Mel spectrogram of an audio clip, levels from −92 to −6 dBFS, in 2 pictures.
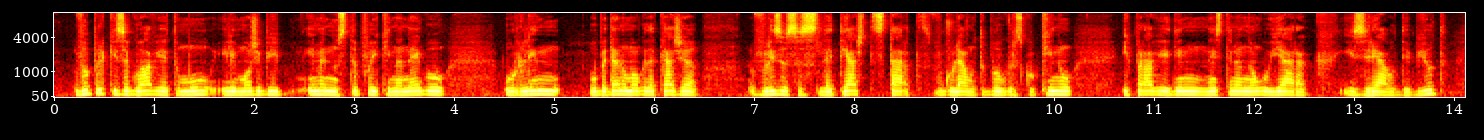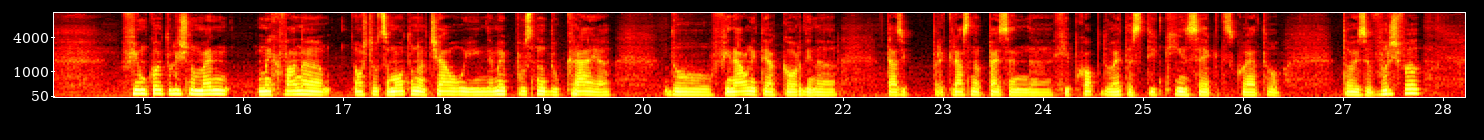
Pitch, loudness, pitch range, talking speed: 120 Hz, -20 LUFS, 110-125 Hz, 135 wpm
